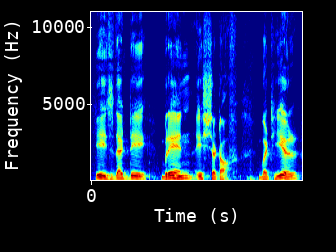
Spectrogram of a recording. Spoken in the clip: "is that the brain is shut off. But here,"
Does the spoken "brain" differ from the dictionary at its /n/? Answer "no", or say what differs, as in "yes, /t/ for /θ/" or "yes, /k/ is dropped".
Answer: no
